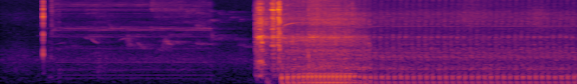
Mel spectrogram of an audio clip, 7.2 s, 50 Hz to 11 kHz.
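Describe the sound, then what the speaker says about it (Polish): A QJ SRT 125 DX motorcycle engine cranks after a few quiet clicks and catches at once, rising to a loud rev and then settling into a steady, rhythmic idle close by. "a może spróbuję go odpalić i zobaczymy"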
